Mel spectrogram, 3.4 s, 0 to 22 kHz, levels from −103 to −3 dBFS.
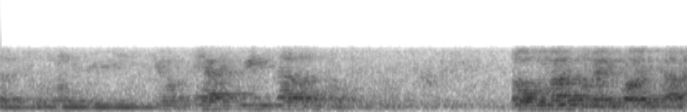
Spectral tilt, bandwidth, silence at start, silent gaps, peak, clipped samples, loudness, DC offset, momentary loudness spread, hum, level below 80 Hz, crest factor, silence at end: -5.5 dB/octave; 4 kHz; 0 s; none; -16 dBFS; under 0.1%; -34 LUFS; under 0.1%; 20 LU; none; -70 dBFS; 18 dB; 0 s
